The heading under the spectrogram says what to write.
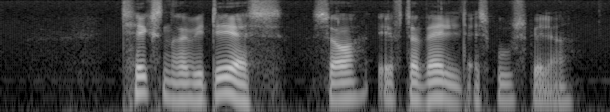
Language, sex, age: Danish, male, 27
